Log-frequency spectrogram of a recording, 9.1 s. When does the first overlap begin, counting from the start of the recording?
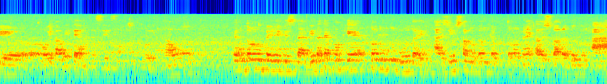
none

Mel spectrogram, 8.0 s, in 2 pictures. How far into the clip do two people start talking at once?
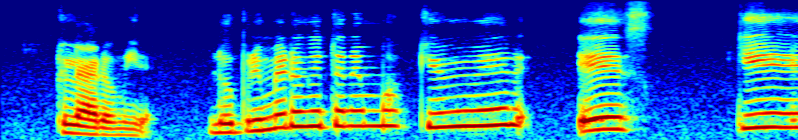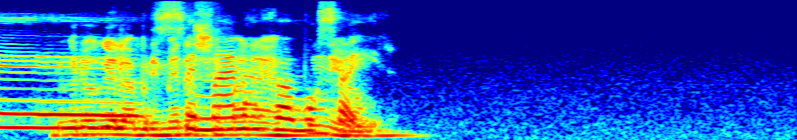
4 s

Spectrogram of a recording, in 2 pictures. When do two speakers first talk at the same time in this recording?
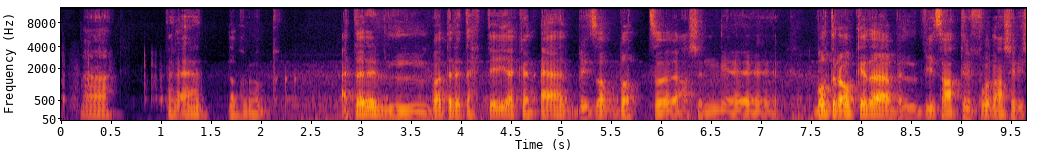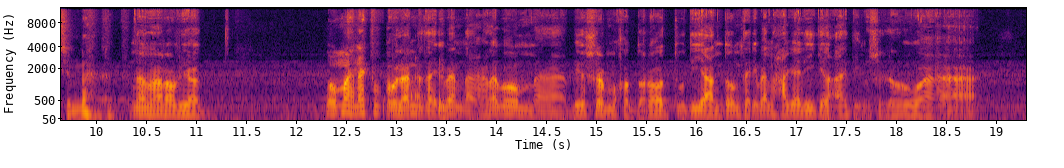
none

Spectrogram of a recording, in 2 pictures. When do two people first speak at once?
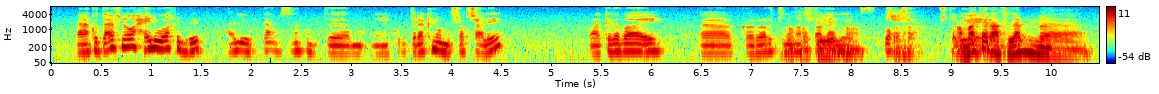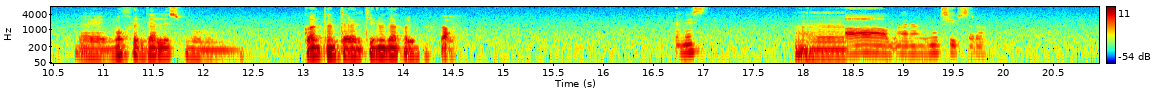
7 s

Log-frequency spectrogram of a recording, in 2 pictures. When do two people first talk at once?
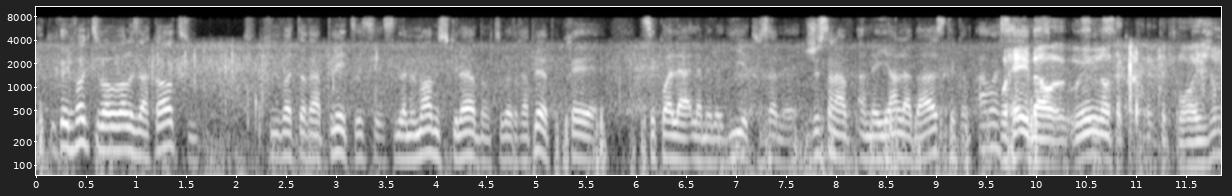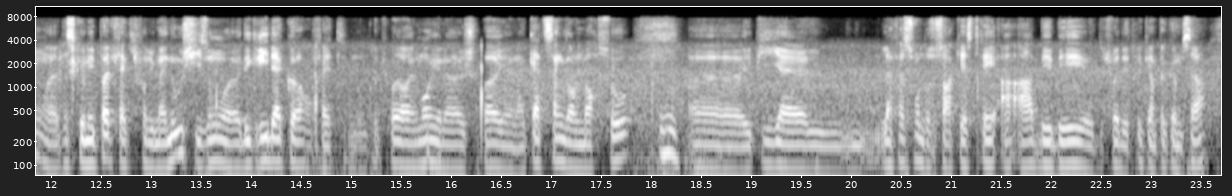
10 s

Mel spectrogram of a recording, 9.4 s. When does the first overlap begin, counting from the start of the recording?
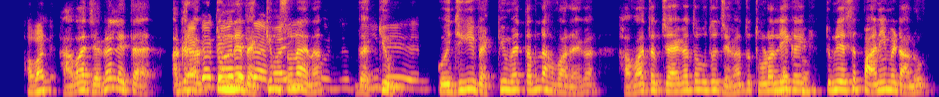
2 s

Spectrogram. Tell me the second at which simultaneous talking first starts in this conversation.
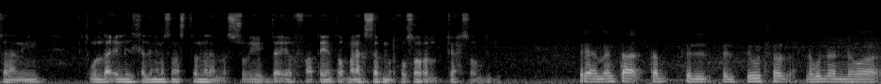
none

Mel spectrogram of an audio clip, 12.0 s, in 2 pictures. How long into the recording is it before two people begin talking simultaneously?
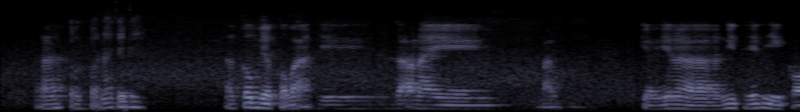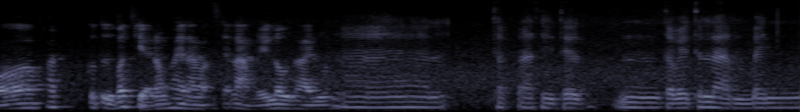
none

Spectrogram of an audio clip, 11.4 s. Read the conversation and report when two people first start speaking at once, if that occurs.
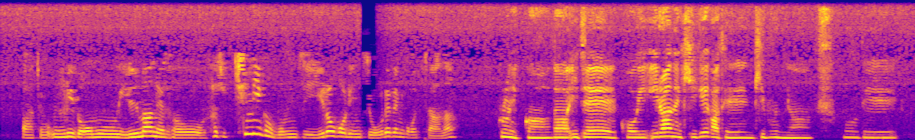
none

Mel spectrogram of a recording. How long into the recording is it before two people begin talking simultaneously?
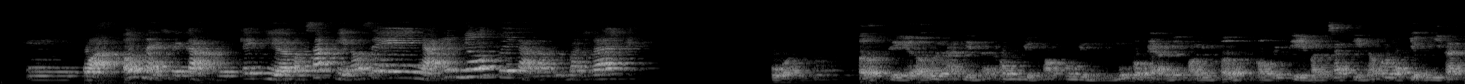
none

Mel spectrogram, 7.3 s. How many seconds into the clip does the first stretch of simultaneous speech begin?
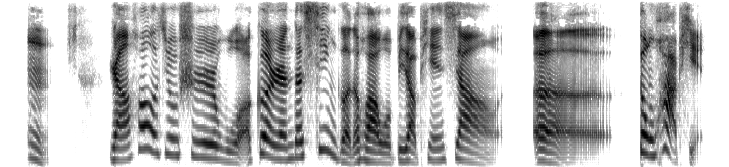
none

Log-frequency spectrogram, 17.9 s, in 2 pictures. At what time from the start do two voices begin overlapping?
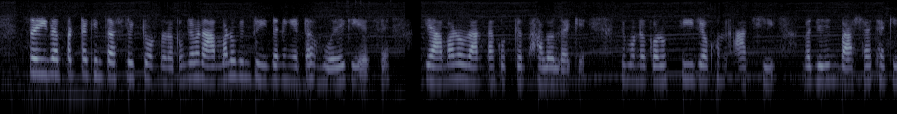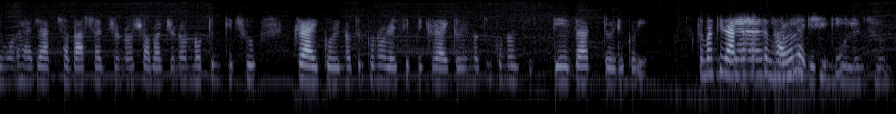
16 s

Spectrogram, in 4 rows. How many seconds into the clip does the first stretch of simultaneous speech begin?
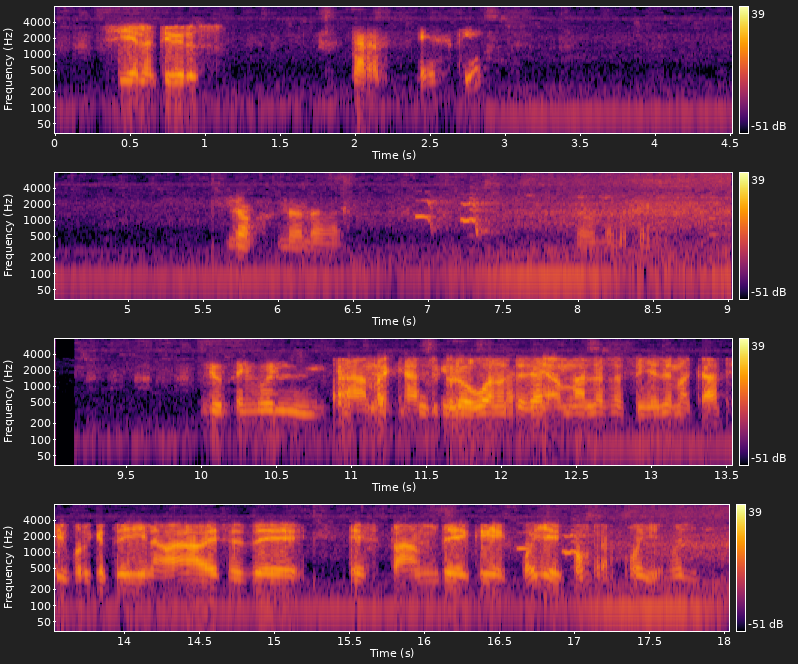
11 s

